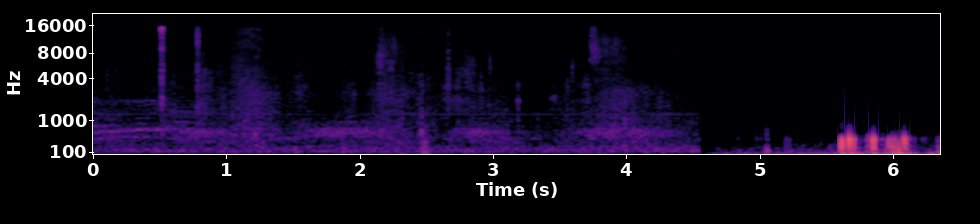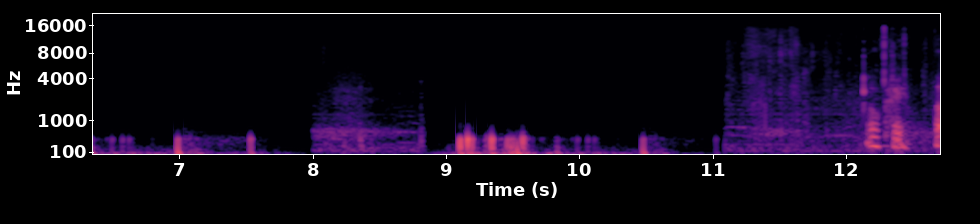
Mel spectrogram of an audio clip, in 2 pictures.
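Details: Soft, irregular gurgles through the stethoscope over the abdomen after non-tender palpation, with room noise between; normal bowel sounds in a simulated sepsis ABCDE assessment of a man admitted after a fall.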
